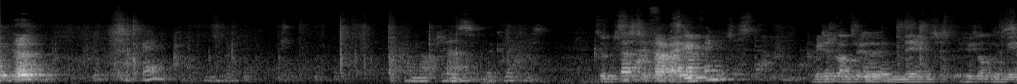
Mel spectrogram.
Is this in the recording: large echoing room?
yes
